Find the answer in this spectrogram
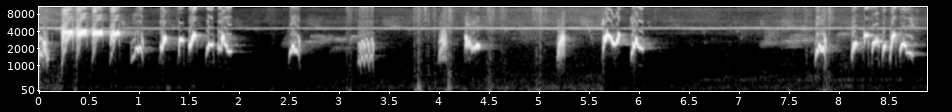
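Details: Song of a red-whiskered bulbul, played as training for a wild-caught bird: fast sequences of bright whistled notes at the start, then scattered single notes and a final burst of rising and falling slurs.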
